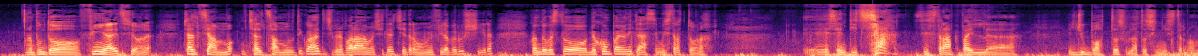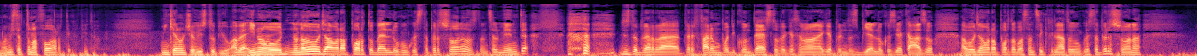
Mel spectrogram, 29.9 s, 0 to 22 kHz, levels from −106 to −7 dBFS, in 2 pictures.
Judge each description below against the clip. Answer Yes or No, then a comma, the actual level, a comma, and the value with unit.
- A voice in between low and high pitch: No, low, 125 Hz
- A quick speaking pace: Yes, fast, 185 wpm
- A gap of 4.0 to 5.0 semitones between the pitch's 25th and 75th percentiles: Yes, average, 4.4 semitones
